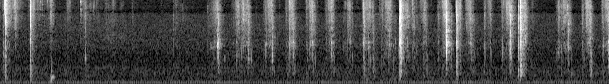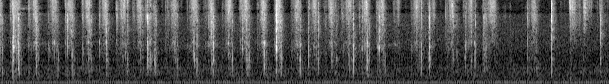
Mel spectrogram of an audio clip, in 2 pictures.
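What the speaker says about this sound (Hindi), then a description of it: "कर लेती हूँ कार्ड की शफलिंग" Tarot cards being shuffled by hand in a steady run of quick, crisp flicks and riffles, close and fairly quiet, continuing without pause and with no talking.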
